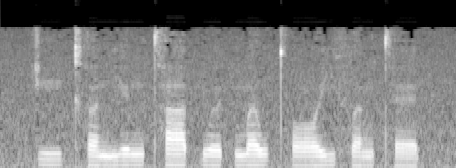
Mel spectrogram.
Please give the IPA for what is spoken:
k iː˨ kʰ ɐ˨˩ n j ɪ˨˧ ŋ t̪ʰ aː˧ t̚ w ɵ˨ t̚ m ɐ˧ w t̪ʰ ɔː˨˥ j f ɐ˨ ŋ t̪ʰ ɛː˨ t̚

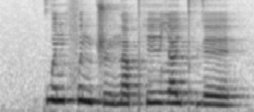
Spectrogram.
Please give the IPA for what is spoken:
k w ə˦ n f ə˥˨ n ʈ͡ʂ ɻ̩˨˩ n̪ ä˨˦ pʰ e˦ ɪ̯ l a˦ ɪ̯ pʰ ɥ ɛ˨˩

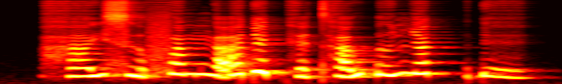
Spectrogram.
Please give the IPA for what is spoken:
h aː˨˦ j s ɨ̰˧˨ ə̯ f a˧ m ŋ a̰ː˧˥ ɗ ɛ˦˥ t̚ h ɛ̰˧˨ t̪ʰ a̰˧˥ w ʔ əː˨˦ ɲ a˦˥ t̚ | ɗ ɛ̤˨˩

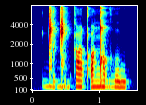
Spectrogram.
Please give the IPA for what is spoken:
ɡ͡ǁ ə ɡ͡ǁ ə b k ɑ e̯ qʼ ɒ ŋ͡ǃ ɒ ɡʱ o w

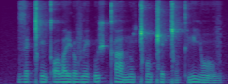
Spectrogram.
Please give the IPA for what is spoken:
z ɛ ǀʰ ẽ kʼ ɔ lˠ i ɽ ʊ v ẽ ʔ u ʃ kʰ a n ũ ǀʰ ɔ̃ ǁ e ɡ͡ǀ ɔ kʼ i j ɔ̃ v

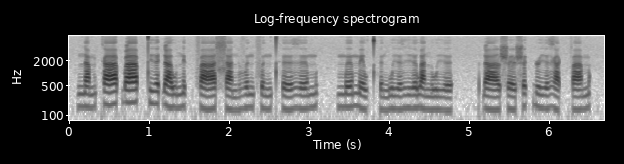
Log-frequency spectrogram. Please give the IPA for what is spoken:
n a˨˩˦ m k aː˧˥ ɓ aː˦˥ p̚ t̪ ɨ˧ ə̯ ɗ a˧ w n ə˦˥ k̚ f aː˨˩˦ s a˨˩˨ n v ə˧ ŋ f ə˨˩˦ ŋ t̪ʰ əː˨˩˦ ɣ ə˧˥ m | m əː˧˥ m ɛ˨˩ w t̪ʰ ə˨˩˦ ŋ w ɨ˨˩˦ ə̯ ɣ ɨ˧˥ ə̯ w a˧ n w ɨ˨˩ ə̯ | ɗ aː˨˩˨ ʂ əː˨˩ ʂ əː˦˥ k̚ ɹ ɨ˨˩˦ ə̯ ɣ a˨˩ k̚ f a˧˥ m

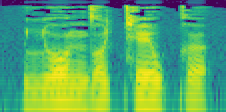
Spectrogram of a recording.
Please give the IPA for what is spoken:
ʎ o n d ɔ c e w k ə

